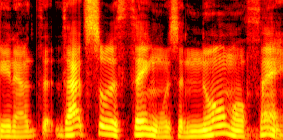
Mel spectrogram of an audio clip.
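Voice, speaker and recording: In a very clean recording with a silent background, a man with an English accent speaks with lively intonation. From England. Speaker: community group organizer, live streamer. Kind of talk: live stream commentary. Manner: halting.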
